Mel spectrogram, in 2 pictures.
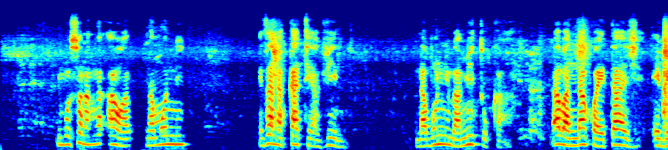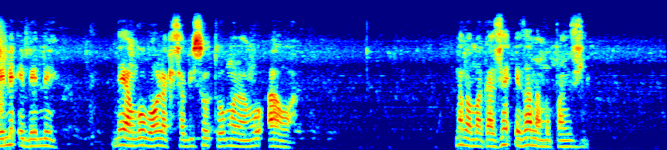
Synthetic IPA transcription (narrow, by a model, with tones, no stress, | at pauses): li˨bo˨so˦na˨ŋɡa˦ʔa˦wa˨ | na˨mɔ˦ni˦ | e˨za˦na˨ka˦ti˨ja˨vi˦l | na˨bo˦ni˦ba˨mi˦tu˨kʰa˨na˦ba˨nda˦ko˨ja˨e˨ta˦ʒe˨be˨le˦ʔe˨be˨le˦ | nde˦ja˨ŋɡo˦ba˨o˦la˨ki̥˨sa˨bi˦so˦to˨o˦mɔ˦na˨ja˨ŋɡo˦ʔa˦wa˨ | na˨ba˨ma˨ɡa˨zɛ̃˦ʔe˨za˦na˨mo˨pa˨nzi˦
